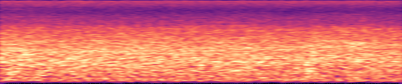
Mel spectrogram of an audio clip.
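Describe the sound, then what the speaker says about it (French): A mountain stream flows beside a hiking trail, heard as soft, continuous broadband rushing that holds steady and stays fairly faint. "Encore un ruisseau."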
